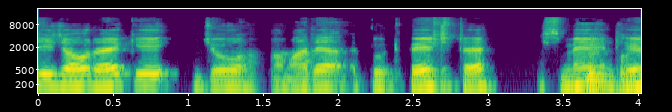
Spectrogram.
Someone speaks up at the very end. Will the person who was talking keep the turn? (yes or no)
yes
